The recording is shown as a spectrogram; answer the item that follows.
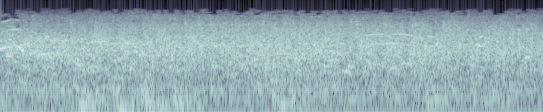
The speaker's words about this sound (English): Please. Don't applaud, please. It brings the dust down from the balcony.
